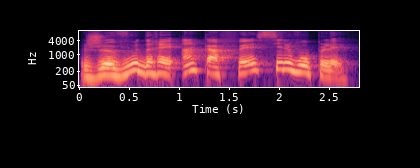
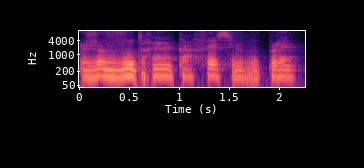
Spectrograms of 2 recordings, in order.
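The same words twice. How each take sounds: First: It is said loudly with every sound articulated. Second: It is mumbled quietly without clear articulation. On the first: The speaker calls it right. "on entend bien chaque son de chaque mot" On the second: The speaker calls it wrong. "ne dis pas"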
